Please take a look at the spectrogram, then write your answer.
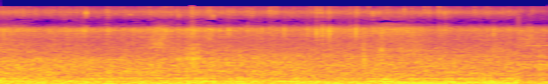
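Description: A radish paratha fries in hot oil on a pan, giving a steady, close sizzle with a dense crackle that holds evenly the whole time, with no voices.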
